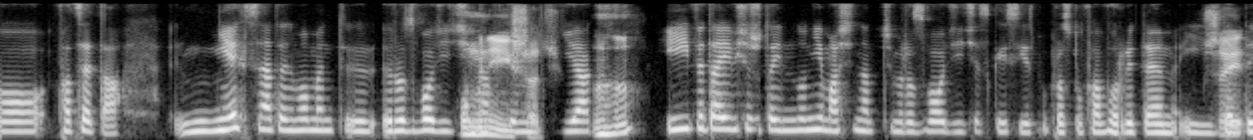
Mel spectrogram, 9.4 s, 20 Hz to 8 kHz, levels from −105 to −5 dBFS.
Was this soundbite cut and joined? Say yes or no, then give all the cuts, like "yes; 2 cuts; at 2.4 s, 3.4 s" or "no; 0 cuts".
yes; 1 cut; at 4.8 s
